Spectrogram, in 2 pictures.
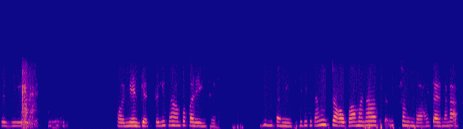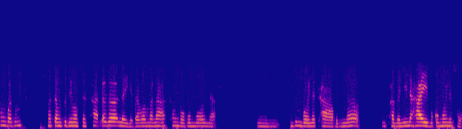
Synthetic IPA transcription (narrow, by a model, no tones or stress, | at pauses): daɡi | ojmenɡet̚tɐɡisaŋpɐpaɾeŋse | dumipaɾeŋsʰiɡidikʰitaŋtɾawbɐmanakʰitaŋsʰaŋbɐɦajtaɾimanaːsʰaŋbɐdumː | ɐtɐmkʰudimapsasat̚lɐɡɐlɐjɡɐdabɐmɐnaːsʰaŋbɐɡumbjnɐ | dumbojnɐtʰabɐduŋnɐ | pʰaɡɐninɐɦajbɐkumojnɐsɔ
